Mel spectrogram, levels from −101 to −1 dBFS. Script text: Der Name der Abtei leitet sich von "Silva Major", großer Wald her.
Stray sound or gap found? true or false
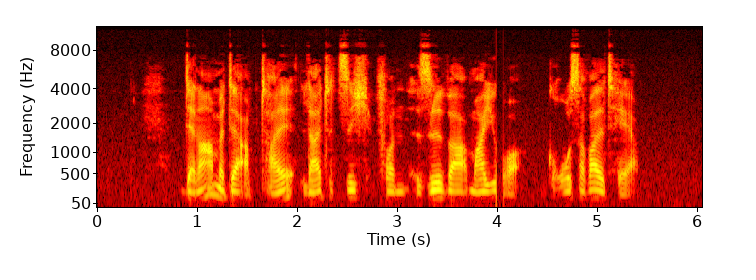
true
